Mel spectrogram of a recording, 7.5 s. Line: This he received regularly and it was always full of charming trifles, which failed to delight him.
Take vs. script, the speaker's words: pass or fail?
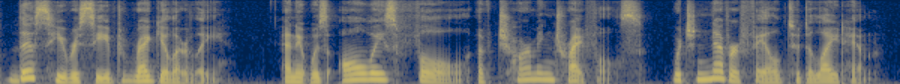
fail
